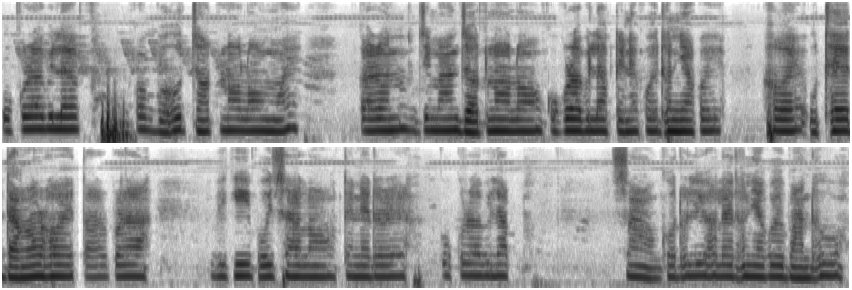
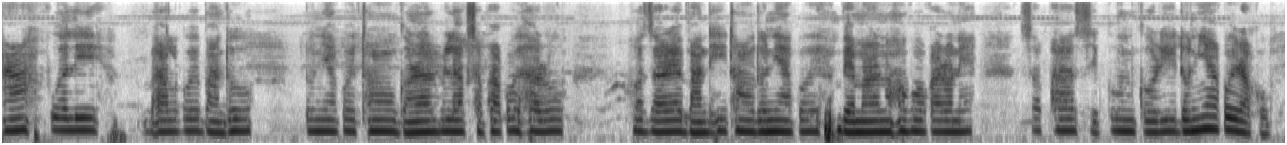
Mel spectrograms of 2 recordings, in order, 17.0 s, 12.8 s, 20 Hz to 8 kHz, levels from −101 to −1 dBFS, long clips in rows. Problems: background sounds at intervals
